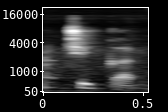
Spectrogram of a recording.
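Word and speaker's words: chalk: इस तरीके से शुरू में आ रहा है सी एच चेयर चाइल्ड चौक और चिकन यहां पर चौक में एल साइलेंट है।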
